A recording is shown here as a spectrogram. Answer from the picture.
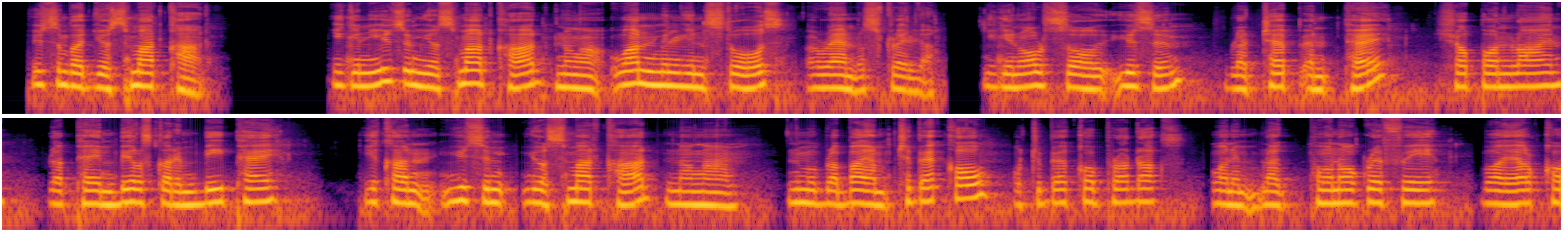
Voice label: kriol; using your smartcard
